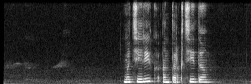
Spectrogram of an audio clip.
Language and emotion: Russian, neutral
